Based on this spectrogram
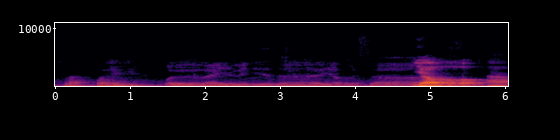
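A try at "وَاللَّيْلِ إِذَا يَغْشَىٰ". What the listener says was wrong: Panjangin sedikit. Yaghsha.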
